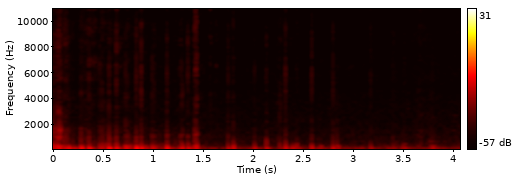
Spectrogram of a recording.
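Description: Fingertips and long nails rake across an embroidered fabric cushion covered in dangling, sewn-on metal sequin discs, making them clink together. The result is a rapid, irregular patter of short, dry clicks and crackles over a low rustle. The sound is strongest in the first second and a half, then settles into softer, sparser clicking.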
